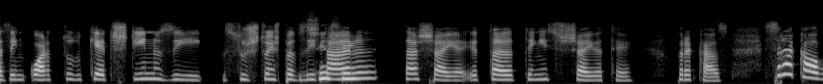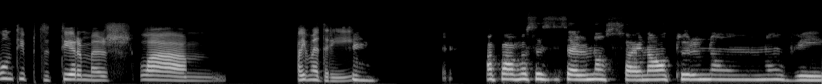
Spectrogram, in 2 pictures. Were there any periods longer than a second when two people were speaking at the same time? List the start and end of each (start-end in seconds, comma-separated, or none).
none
